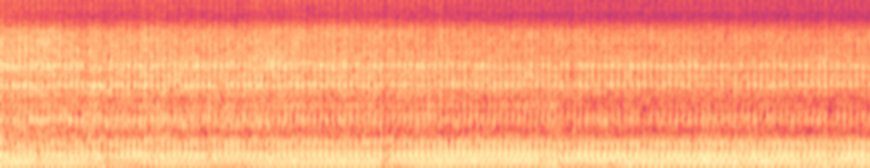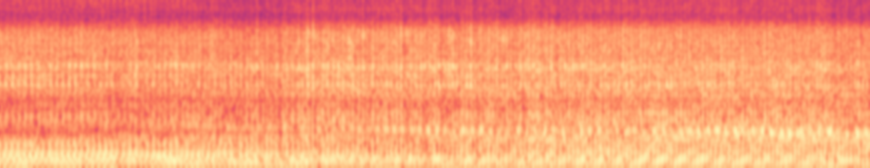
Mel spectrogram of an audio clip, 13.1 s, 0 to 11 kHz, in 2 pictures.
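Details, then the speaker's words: Coleman CT200U-A minibike, 196 cc engine, after carb adjustments and a new carb gasket: holds a fast, busy idle that never settles and drifts higher. Owner is unsure of the cause and wonders about the clutch. "I just uh man I don't know I cannot get it to uh to mellow out"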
